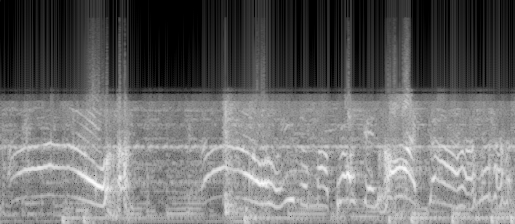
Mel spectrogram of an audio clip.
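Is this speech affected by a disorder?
No.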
